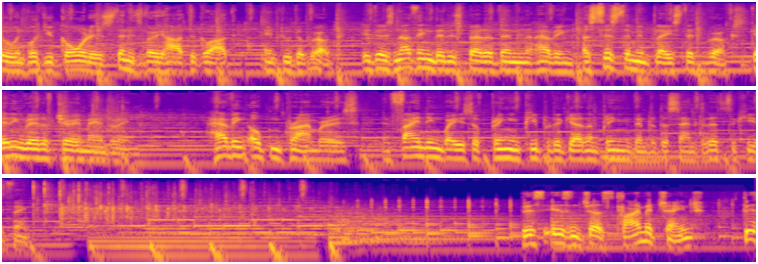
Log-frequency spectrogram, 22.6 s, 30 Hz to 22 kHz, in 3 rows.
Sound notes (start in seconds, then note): 15.3 group applauding; 17.3 upbeat music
